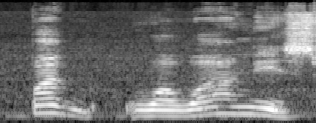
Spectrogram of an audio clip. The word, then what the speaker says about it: pagwawangis: Pagwawangis, pagwawangis. First syllable pag, second syllable wa, third syllable wa, fourth syllable ngis. Pagwawangis. The fourth syllable has the accent, or you could also say the first as well.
